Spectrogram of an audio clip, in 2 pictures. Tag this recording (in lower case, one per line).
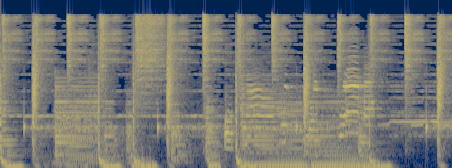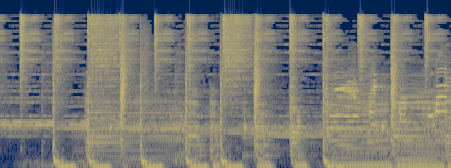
music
